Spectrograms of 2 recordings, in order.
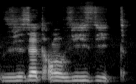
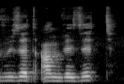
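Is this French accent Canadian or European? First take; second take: European; Canadian. First: It is said with a French from France accent. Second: It is said with a Canadian French accent. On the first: "with a French from France accent" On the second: "you can really hear his Canadian accent"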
